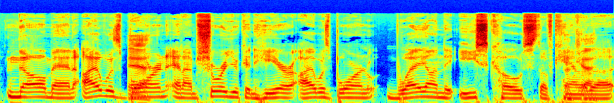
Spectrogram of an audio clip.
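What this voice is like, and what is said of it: Newfoundland accent, Irish tinge. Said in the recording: “I can hear a tinge of the Irish accent ... a Canadian accent that wasn't sort of stereotypical”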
